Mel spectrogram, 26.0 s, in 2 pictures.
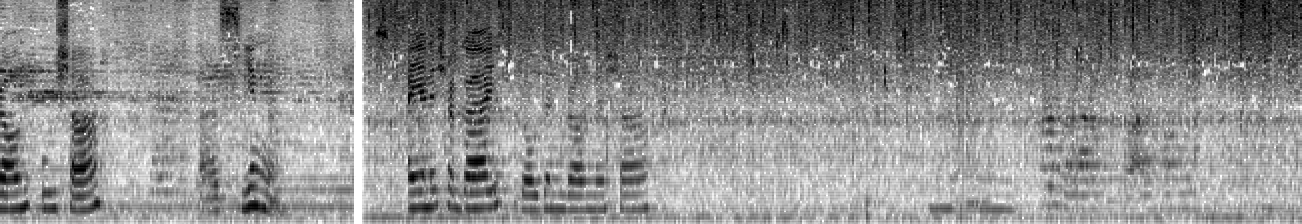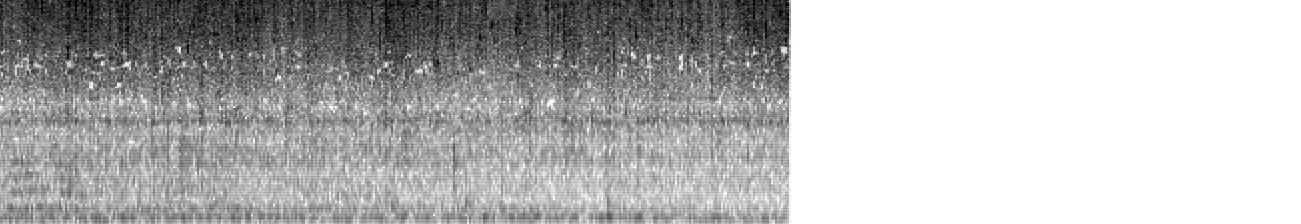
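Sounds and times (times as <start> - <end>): chicken frying in hot oil: 3.6 - 21.0.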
